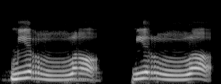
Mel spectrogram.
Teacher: Mir Mir gitu nah dia tetap lurus ke depan ya karena makhrajnya itu di awal punggung ujung lidah nempel di gusi gigi seri atas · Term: huruf ro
